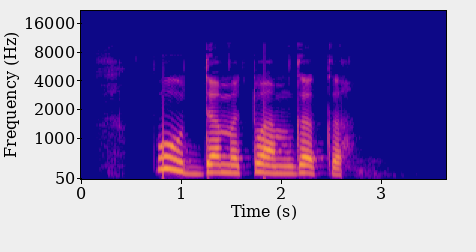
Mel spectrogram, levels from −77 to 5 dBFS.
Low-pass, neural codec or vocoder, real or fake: 9.9 kHz; none; real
